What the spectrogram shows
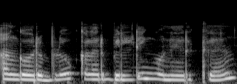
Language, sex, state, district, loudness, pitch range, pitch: Tamil, female, Tamil Nadu, Nilgiris, -15 LUFS, 215-240 Hz, 230 Hz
